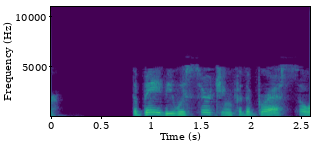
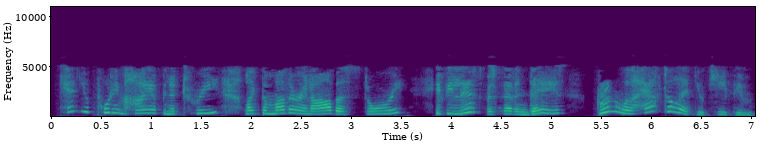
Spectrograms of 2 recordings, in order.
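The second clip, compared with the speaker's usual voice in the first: put-on much higher child's voice, begging; a scared child pleading; frightened little girl; 11 semitones higher than usual. A narrator's reading. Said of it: "Uba begged".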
